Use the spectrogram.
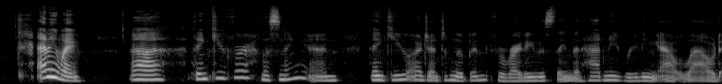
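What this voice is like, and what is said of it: Slightly gravelly voice from cold. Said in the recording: “you can still kind of hear it in my voice a little bit ... if my voice sounds a little bit more gravelly than usual, it's because I am, in fact, partly swallowing gravel”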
